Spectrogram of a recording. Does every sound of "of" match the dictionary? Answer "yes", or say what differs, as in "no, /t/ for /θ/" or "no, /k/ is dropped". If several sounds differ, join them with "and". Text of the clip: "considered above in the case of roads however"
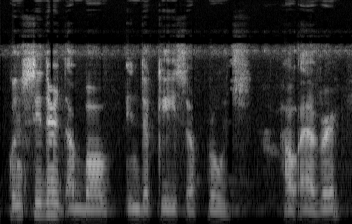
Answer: no, /p/ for /v/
